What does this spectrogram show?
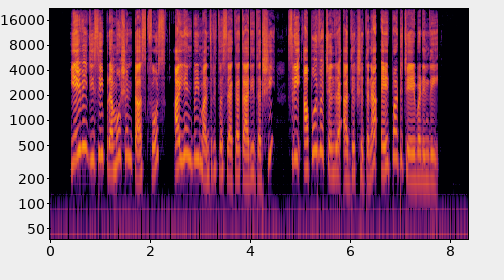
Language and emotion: Telugu, neutral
